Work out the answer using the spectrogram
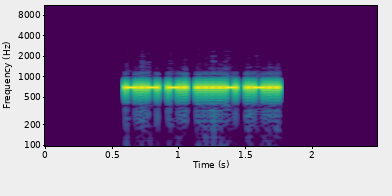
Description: Morse code, heard as a keyed tone, about 46 wpm, 700 Hz. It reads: KN4L
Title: USA Call Signs - 4 Characters - 4x Character Spacing - 45wpm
